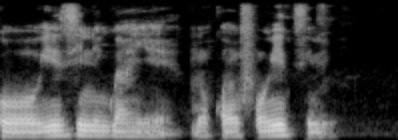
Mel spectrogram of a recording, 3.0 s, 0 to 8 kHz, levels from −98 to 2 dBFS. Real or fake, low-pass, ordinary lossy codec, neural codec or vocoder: real; 7.2 kHz; none; none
